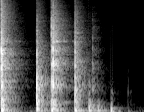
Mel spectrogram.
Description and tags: Heavy object falling on concrete
clatter, crash, objects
